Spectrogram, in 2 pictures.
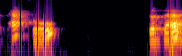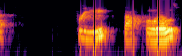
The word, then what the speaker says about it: Pexels: Let's go and open a new window and type in pixels. Yes, I know I pronounced it wrong. That's okay. All right, it says Pexels, the best free stock photos, royalty-free images, and videos shared by creators.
